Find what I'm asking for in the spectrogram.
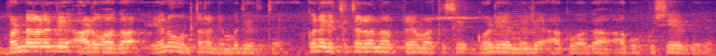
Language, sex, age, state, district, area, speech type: Kannada, male, 30-45, Karnataka, Kolar, rural, spontaneous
